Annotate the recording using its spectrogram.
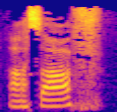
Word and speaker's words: Asaph: Everybody say Asaph. I had to look up how to say this name because I was tempted to say it in many other ways. Asaph.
